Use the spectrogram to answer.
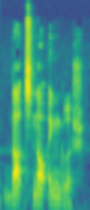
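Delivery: ordinary talk, nothing marked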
